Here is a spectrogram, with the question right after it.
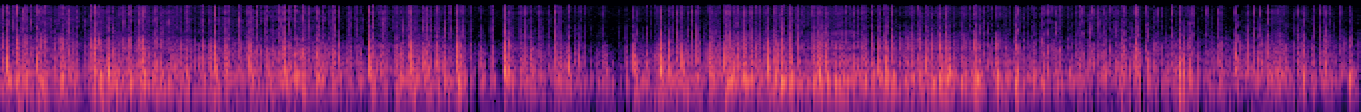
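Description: Long pink coffin-shaped acrylic nails scratch and tap on large, soft, hollow white foam microphone covers fitted over the capsules on both sides. The result is a dense, continuous rustle of quick, muffled taps and scrapes, with warm mid-range energy and very little brightness.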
